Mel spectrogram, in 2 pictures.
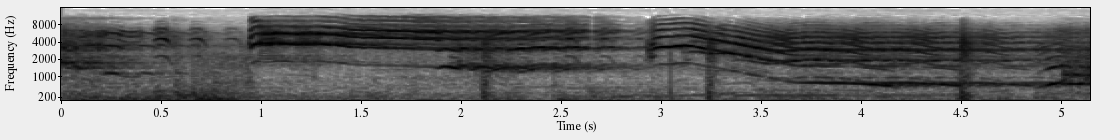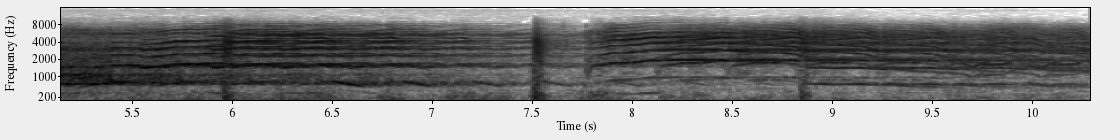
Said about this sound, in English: we are seeing an undead, flesh hungry, bloodthirsty child proceed to kill her own mother with a garden trowel and you get this just amazing sound effect of just the high pitched shriek get higher and higher and higher.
